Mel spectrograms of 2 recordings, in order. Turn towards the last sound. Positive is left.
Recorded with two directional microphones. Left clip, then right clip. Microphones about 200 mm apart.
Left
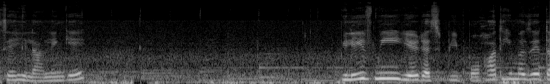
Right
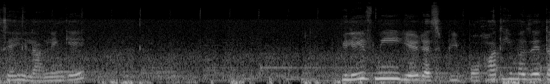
turn(degrees=40)  # may be behind; listen again after turning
